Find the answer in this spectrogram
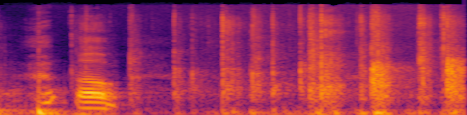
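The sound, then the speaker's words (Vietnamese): An audience claps briefly after a voice speaks, a short patter of uneven hand claps. “Giỏi quá, vỗ tay.”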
